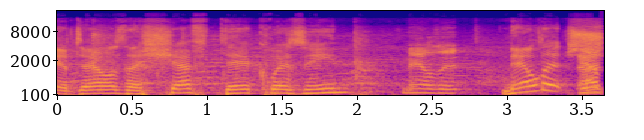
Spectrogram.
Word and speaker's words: chef de cuisine: Is the chef de cuisine?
